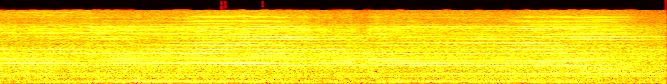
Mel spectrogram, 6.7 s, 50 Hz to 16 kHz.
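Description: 5-axis CNC machining centre spindle routing solid wood: a high, many-toned cutting whine over a rushing noise. It comes in at once, swells twice and fades out near the end.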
